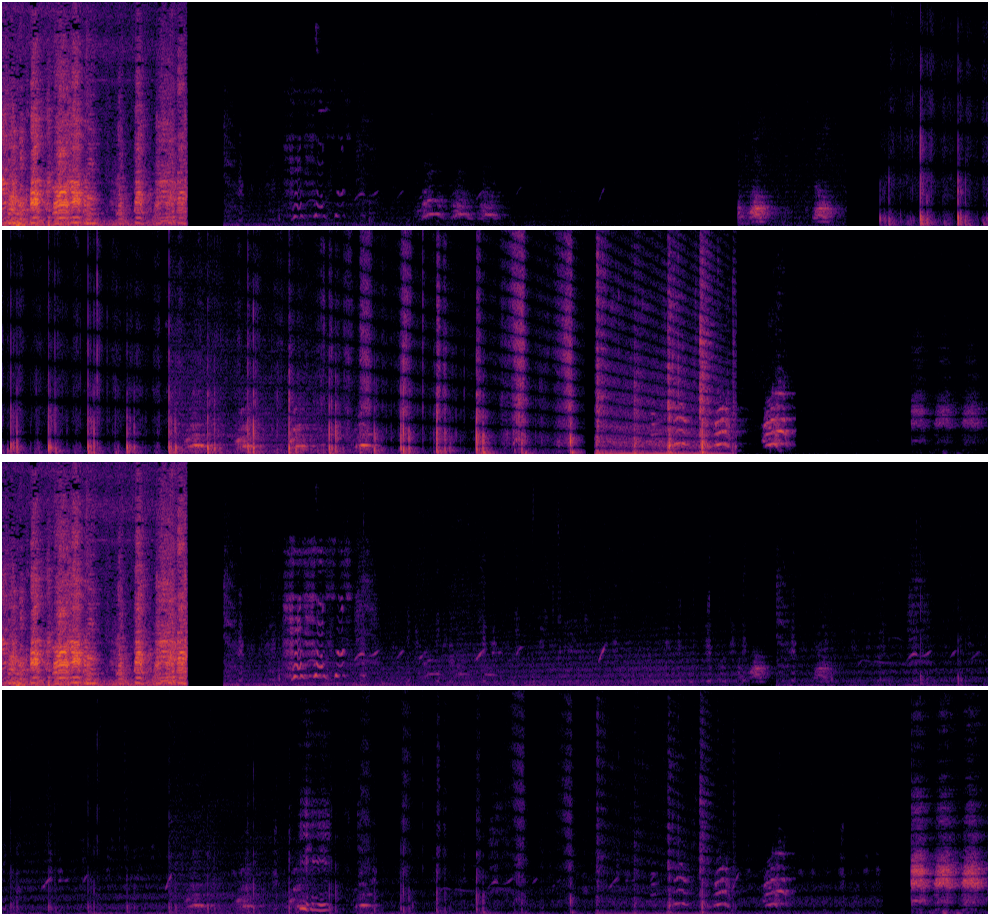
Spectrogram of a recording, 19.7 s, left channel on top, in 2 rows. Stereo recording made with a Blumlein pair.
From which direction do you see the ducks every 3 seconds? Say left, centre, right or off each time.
centre, right, right, right, right, right, right.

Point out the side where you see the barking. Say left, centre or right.
left.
